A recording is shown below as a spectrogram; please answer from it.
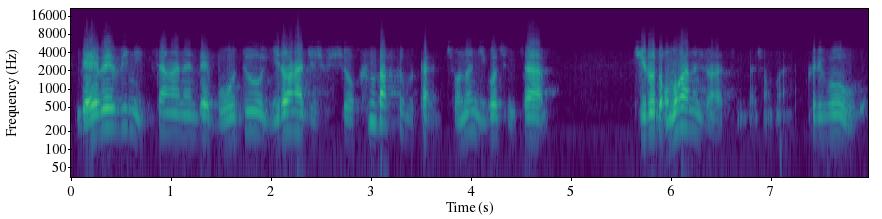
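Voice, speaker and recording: Anonymous parent guest, a woman with her voice disguised lower by a voice changer, lively and bright-edged, indignant and listing faults. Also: fairly quick, poor audio. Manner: indignant, lists complaints point by point. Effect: voice disguised by a pitch changer. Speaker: parent of a camp participant. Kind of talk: live radio interview guest.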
